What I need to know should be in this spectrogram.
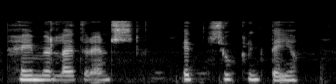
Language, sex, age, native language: Icelandic, male, 10, Icelandic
